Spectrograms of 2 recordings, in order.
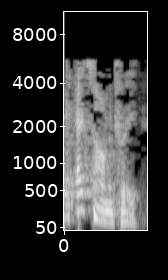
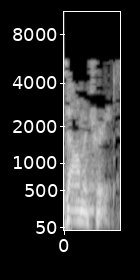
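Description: First: The name does not begin with a z sound. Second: The name begins with a z sound. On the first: The speaker calls it wrong. "we had been saying it like Xometry" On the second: The speaker calls it right. "he was pronouncing it like a Z"

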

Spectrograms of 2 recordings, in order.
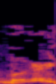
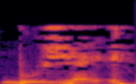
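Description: First: The name is read as the English word booger. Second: The name is given a French pronunciation. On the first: The speaker calls it wrong. "what's up" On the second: The speaker calls it right. "it's Bouger"

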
